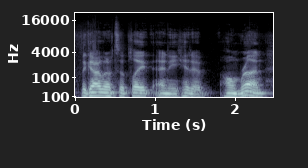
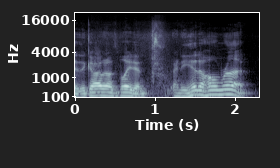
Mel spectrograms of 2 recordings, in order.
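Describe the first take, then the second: First: Said in the usual way. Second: Acted out, excited. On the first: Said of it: "act out scenes". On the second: Shown as a demonstration. Teacher acting out a baseball home run with excitement. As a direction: tell it like an exciting play-by-play. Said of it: "act out scenes of what you're saying".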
